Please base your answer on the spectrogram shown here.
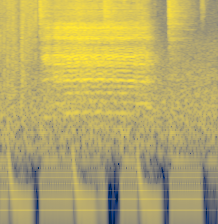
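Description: Sheep in a video game bleat in quick succession, several stacked close bleats from a large flock penned together, loud and clear with no talk.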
